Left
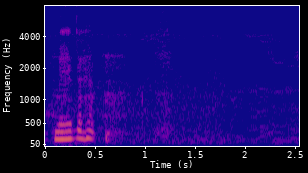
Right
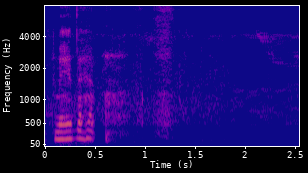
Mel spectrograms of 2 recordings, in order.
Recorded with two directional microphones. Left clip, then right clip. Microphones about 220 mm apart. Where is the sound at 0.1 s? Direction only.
35° right (ahead or behind).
